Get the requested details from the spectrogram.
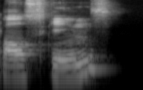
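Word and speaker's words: Skenes: Paul Skeens.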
